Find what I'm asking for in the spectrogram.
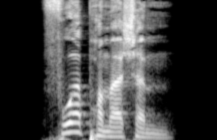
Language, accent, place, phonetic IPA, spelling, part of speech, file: German, Germany, Berlin, [ˈfoːɐ̯ˌpɔmɐʃm̩], vorpommerschem, adjective, De-vorpommerschem.ogg
- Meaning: strong dative masculine/neuter singular of vorpommersch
